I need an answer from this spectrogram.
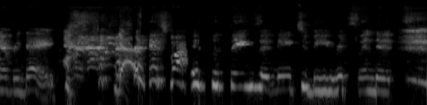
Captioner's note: all laugh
